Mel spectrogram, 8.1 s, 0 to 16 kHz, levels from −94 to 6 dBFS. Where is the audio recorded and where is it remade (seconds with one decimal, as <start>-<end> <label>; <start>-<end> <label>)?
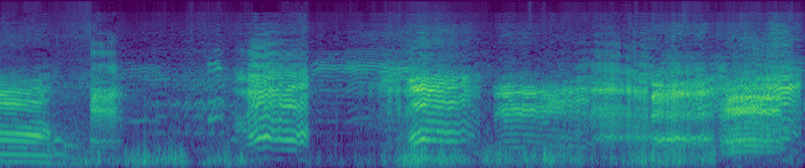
0.0-0.4 recorded; 0.4-1.1 remade; 1.1-2.0 recorded; 2.0-2.8 remade; 2.8-8.1 recorded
